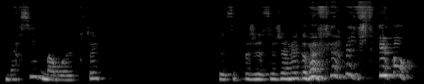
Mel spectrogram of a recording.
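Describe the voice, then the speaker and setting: A woman's voice: high-pitched, big pitch swings, brisk, a little mellow. A young woman with a Québécois French accent, chatting casually to camera as a vlogger, self-mocking and dropping in English words.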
